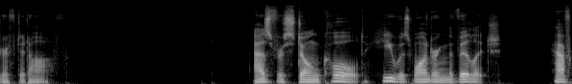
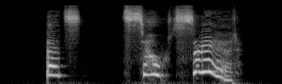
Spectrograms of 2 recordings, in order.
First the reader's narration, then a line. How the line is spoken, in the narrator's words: Applebloom cried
